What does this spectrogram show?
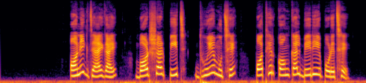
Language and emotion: Bengali, neutral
